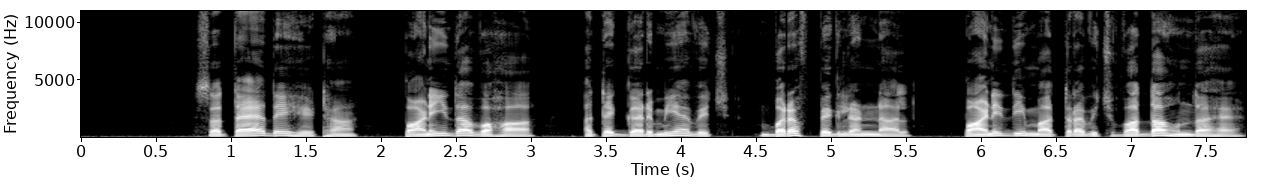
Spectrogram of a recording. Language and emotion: Punjabi, neutral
